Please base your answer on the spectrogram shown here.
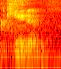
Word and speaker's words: Keenan: Keenan.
